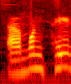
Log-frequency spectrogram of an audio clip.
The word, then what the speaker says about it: Montagne: Montaigne ang pag-pronounce, alang-alaman na nga Maureen Montagne, titi daw mix ini siya, di ba?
